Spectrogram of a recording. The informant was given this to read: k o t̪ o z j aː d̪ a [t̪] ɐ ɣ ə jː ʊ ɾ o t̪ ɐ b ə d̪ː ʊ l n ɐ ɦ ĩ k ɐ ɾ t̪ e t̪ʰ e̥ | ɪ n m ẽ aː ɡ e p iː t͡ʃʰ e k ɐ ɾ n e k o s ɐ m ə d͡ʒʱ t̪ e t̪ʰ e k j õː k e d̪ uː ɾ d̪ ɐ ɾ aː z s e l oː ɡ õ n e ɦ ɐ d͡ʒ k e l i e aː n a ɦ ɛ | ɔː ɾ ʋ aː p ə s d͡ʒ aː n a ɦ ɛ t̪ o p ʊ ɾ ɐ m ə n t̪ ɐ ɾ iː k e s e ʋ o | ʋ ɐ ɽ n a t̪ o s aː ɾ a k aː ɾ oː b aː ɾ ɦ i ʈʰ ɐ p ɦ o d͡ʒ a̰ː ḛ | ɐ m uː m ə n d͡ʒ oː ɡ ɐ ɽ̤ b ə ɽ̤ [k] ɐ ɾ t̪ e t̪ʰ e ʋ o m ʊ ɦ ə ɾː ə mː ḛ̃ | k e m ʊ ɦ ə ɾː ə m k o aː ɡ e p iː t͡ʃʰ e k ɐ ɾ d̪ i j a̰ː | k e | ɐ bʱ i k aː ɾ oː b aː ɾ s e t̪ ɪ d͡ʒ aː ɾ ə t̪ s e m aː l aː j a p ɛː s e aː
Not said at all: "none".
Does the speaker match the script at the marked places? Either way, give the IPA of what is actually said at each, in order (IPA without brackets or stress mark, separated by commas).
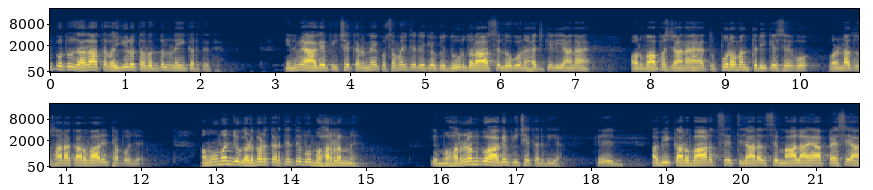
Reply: t̪, k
